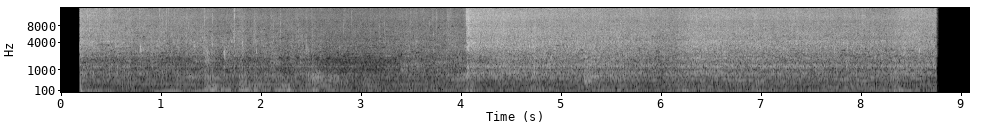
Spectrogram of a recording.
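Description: Hot oil sizzling in a non-stick wok as chopped aromatics fry, then marinated beef cubes frying in the oil. The sizzle jumps louder about four seconds in and stays steady.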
